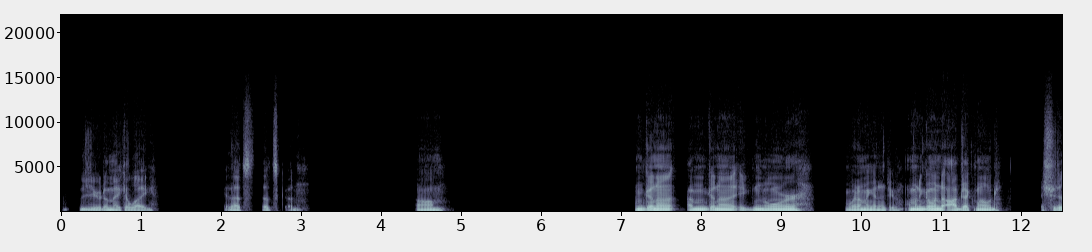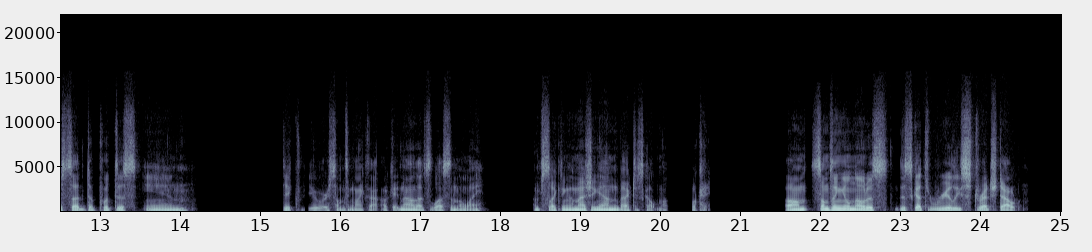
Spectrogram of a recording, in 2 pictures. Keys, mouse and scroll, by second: 2.1 click, 4.1 click, 6.7-8.8 middle drag, 10.3-14.7 drag, 16.2 middle click, 18.4 click, 19.3 click, 21.5 middle click, 21.5-22.5 scroll up 4, 22.9-23.5 scroll up 1, 23.9-25.0 middle drag.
